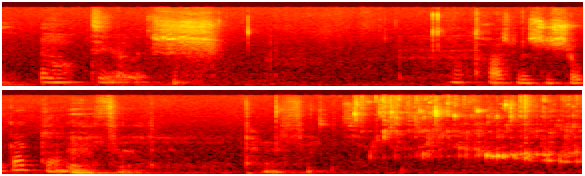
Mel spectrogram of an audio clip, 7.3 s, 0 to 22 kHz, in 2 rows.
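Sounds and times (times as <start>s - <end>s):
speech: 0.2s - 1.4s, 2.8s - 4.6s, 5.2s - 5.6s
water poured into a glass: 5.8s - 7.2s.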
